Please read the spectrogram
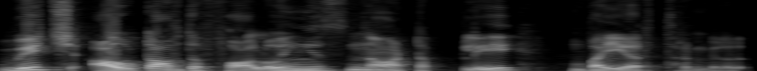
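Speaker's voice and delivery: slow, spaced-out reading of the question; teacher reading the exam question slowly to the class; slow dictation. Acted. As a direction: read each word out as if for dictation. Teacher reads quiz question slowly.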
